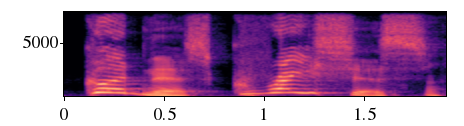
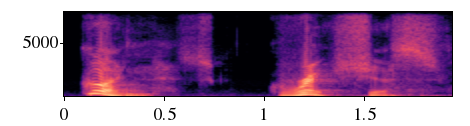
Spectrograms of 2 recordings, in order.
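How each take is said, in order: First: It sounds impressed and excited. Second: It sounds dismayed and exasperated. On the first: Something good or amazing happened. "it wasn't like" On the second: The team kept failing to take its chances. "It was, oh"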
